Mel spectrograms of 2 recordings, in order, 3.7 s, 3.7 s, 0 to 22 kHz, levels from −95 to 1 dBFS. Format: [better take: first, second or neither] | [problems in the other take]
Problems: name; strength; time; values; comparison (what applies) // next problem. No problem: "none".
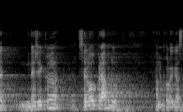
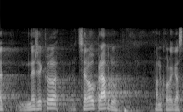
second | room echo; dies away in 0.3 s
